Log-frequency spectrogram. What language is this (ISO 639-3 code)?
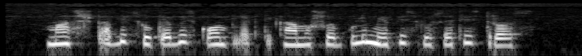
kat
